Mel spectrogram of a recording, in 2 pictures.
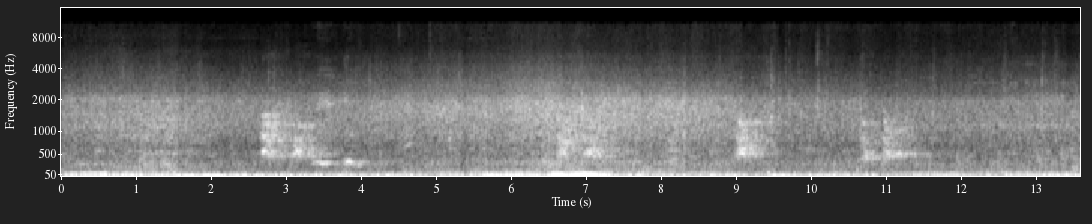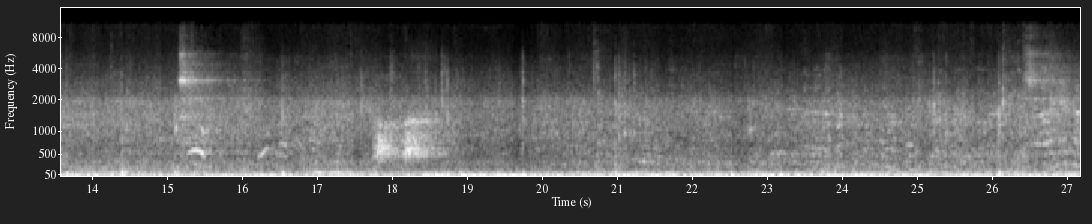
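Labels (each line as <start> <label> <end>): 0.0 Cars pass continuously on a busy street. 27.2
2.6 A dog barks loudly on a street. 3.7
3.5 A woman clears her throat on a busy street. 4.2
4.6 A man speaking in the background of a busy street. 6.1
6.5 A dog barks on a busy street. 7.4
9.0 A dog barks on a busy street. 9.6
10.6 A dog barks on a busy street. 11.6
15.1 Metallic clinking sounds on a busy street. 15.8
15.4 A man speaks excitedly on a busy street. 17.7
17.8 A dog barks on a busy street. 18.8
23.7 People laughing on a busy street. 25.0
24.9 Several people are talking simultaneously on a busy street. 27.2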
